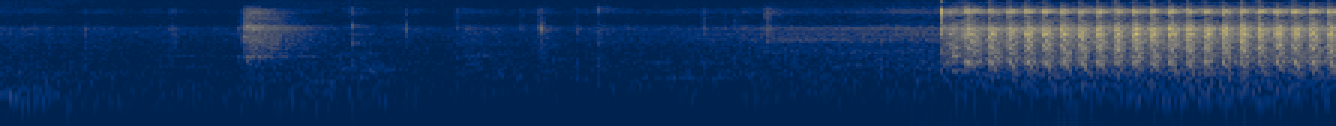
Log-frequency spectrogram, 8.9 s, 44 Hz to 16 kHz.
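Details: Honda CBR600 F4i fuel-injected non-runner, after injector cleaning; cranked while spraying starting fluid, it catches and chuffs in quick even pulses on spray alone; engine judged okay but no fuel delivery, fuel lines need clearing.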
